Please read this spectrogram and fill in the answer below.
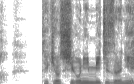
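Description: Only speech: a man's voice speaking a line of Japanese anime dialogue.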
